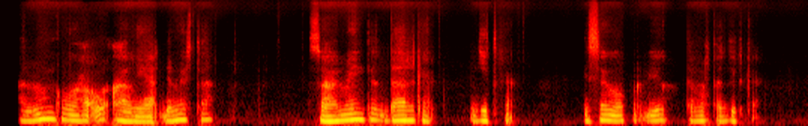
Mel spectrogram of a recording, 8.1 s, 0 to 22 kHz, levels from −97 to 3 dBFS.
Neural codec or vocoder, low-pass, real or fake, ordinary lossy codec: codec, 44.1 kHz, 2.6 kbps, DAC; none; fake; none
